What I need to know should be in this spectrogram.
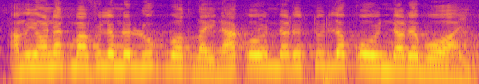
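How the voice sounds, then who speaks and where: Male preacher, high voice, sing-song storytelling sermon, long hall reverb. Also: a little fast, slight background noise. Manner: sing-song, animated storytelling, calls crowd to answer. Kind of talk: Bengali village sermon (waz).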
